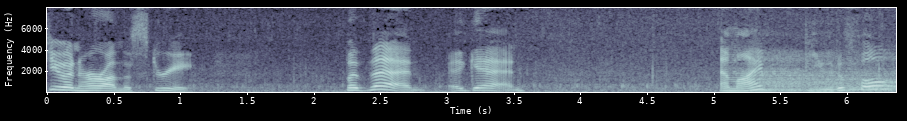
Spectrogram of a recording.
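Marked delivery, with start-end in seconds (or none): 5.0-6.4 rising, lightly eerie ghost question; eerie ghost woman. Acted. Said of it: "Or maybe more like".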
